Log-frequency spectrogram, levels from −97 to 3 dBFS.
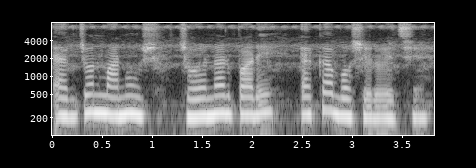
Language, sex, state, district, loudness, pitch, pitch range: Bengali, female, West Bengal, Cooch Behar, -12 LUFS, 225 Hz, 205-235 Hz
